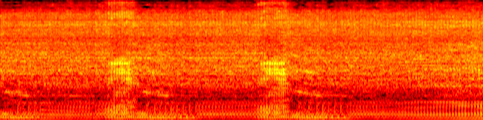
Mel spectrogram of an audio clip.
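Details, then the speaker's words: Peugeot Kisbee four-stroke scooter just fitted with an aftermarket exhaust, warmed up: even idle with short throttle blips that rise and settle cleanly; healthy idle, revs not high. "now that it has warmed up a bit the revs aren't that high and I think it sounds pretty good"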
